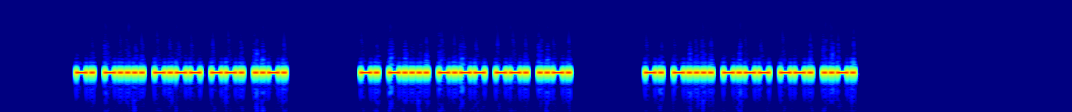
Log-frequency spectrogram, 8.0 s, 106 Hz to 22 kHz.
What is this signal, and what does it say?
Morse code, heard as a keyed tone, about 41 wpm, 700 Hz. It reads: N6YGF N6YGF N6YGF
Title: USA Call Signs - 5 Characters - Repeated 3x - 45wpm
